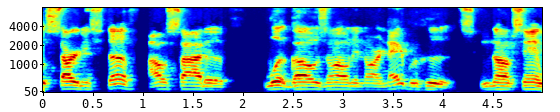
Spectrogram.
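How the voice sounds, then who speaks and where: A man's voice: mid-range voice, low-quality recording. A man in his twenties from the Midwest US, a podcast guest telling his story in loose, slangy talk and acting out what people said. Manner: animated, slangy storyteller who acts out quoted people. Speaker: podcast guest, pro basketball player. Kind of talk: casual storytelling interview.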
